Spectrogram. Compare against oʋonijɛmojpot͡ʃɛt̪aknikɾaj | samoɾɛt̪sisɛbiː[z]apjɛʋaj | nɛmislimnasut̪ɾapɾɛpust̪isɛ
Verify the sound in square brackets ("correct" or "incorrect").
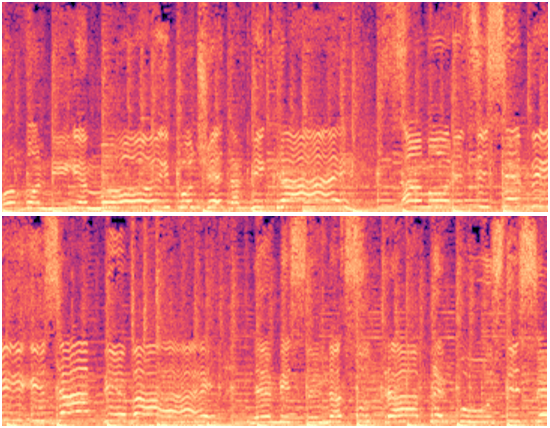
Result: correct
